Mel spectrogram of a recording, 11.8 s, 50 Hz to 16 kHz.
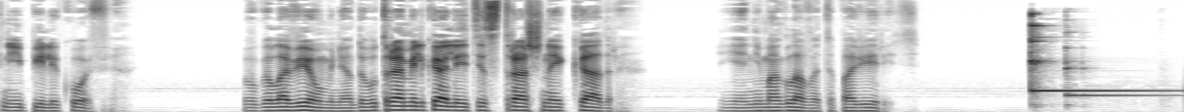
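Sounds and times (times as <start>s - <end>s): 
speech: 0.0s - 1.2s, 2.4s - 6.4s, 7.2s - 9.0s
faint low hum: 0.0s - 11.8s
doorbell two-note ding-dong chime: 10.3s - 11.8s.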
